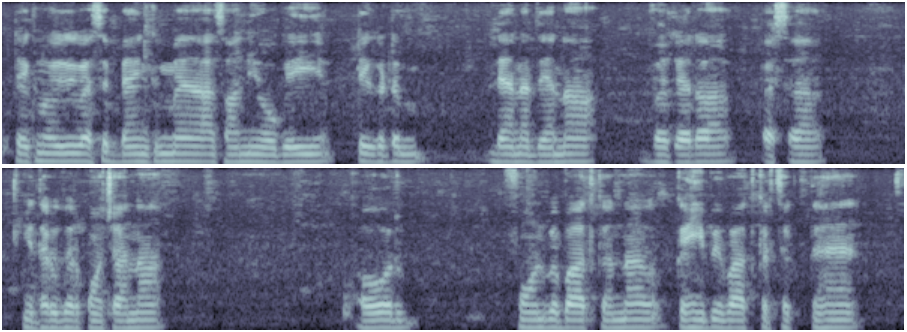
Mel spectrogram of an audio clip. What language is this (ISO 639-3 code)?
urd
